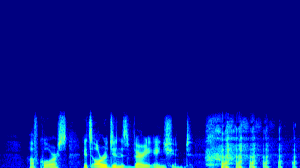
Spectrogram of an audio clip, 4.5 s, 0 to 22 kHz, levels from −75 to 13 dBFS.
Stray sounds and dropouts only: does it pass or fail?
fail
